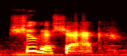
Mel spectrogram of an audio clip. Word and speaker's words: Suga Shak: to go to a Christmas party at the Suga Shak in Jonesville, which Suga Shak. It's spelled S-U-G-A-S-H-A-K.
